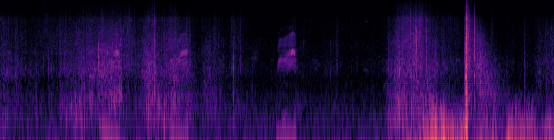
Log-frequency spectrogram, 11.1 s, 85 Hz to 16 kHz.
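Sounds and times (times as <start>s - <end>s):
raspy duck quacks: 3.4s - 3.8s, 5.5s - 6.0s.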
